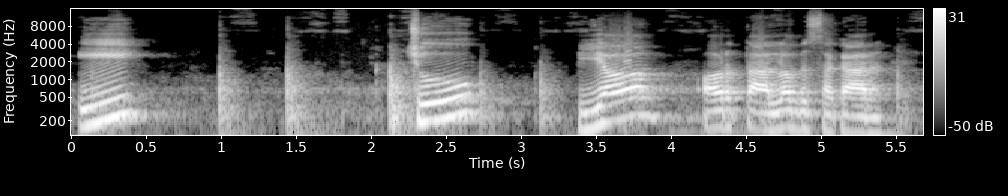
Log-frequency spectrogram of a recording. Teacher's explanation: इ य और तालव्य सकार इन चारों का उच्चारण स्थान जो होता है वह क्या होता है? तालु होता है।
